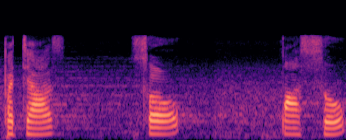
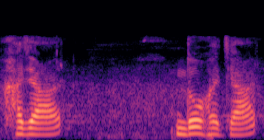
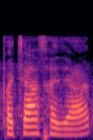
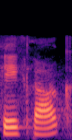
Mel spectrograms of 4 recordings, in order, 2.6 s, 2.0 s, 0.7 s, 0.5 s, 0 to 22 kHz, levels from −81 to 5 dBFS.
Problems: constant background noise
